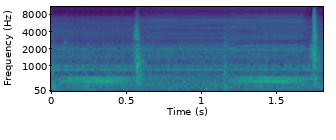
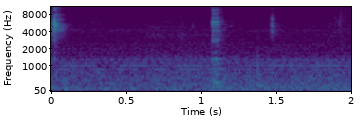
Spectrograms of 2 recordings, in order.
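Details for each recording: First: Xbox 360 Jasper model: two brief whirring motor bursts, each ending in a click, as the disc drive tray motor strains and fails to open a stuck tray; the console otherwise works normally. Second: Xbox 360 Jasper disc drive, test disc inserted: faint, sparse ticks about a second apart as the laser seeks focus; laser responding, drive likely working.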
